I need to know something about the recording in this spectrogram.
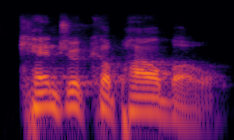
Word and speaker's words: Kendra Capalbo: few youtubers i have today a special guest kendra capalbo did i pronounce that right you did okay good the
